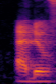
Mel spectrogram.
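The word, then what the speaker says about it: Adobe: ভুলে অনেকে অনেক সময় এটাকে অ্যাডোব বলেছি, অ্যাডোব reader, অ্যাডোব Photoshop, but actually it is sound like অ্যাডোবি। অ্যাডোবি এটা একটি আমেরিকান সফটওয়্যার কোম্পানি, যারা নানা ধরনের সফটওয়্যার তৈরি করে থাকে। সো ওয়ার্ডটা প্রোনাউন্স হবে অ্যাডোবি।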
